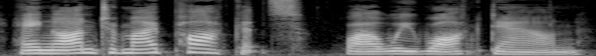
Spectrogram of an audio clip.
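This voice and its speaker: Woman reading as a steady, unhurried pioneer father. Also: sits low, clean tone, no echo, studio quality. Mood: calm, encouraging. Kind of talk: children's storybook character voice.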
